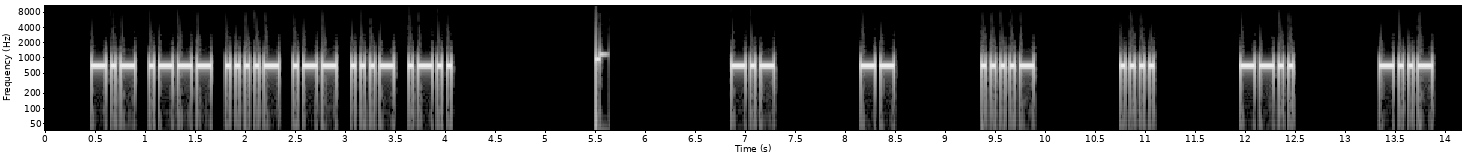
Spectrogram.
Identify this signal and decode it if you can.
Morse code, heard as a keyed tone, about 25 wpm, spaced as for 13 wpm, 700 Hz. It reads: KJ4WVL KM4HZX
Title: USA Call Signs - 6 Characters - 6x Character Spacing - 25wpm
